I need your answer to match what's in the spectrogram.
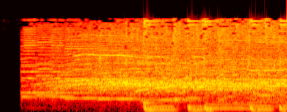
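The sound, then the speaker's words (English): A loud, dense crowd roars and cheers continuously, with whoops rising out of the wash of voices and a low rhythmic thumping joining partway through. “Hear the roar of the crowd, or is that the roar of your stomach?”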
